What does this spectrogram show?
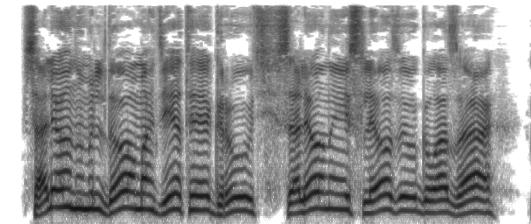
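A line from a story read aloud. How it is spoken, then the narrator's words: Chanted recitation. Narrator (Russian): нараспев читал Терренс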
